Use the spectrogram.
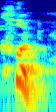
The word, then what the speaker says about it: could: আমরা খুড পড়বো, COULD, খুড। উচ্চারণ হবে কি? খুড। এল এর উচ্চারণ এখানে হবে না।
